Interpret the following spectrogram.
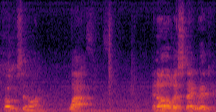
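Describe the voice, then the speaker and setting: A man's voice: mid-range voice, slow, heavy reverb, distant mic, background noise. A man preaching a sermon with impassioned delivery that rises and falls in volume. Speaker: pastor. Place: church sanctuary.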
